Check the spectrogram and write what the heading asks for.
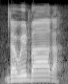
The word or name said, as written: dawenbaaga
